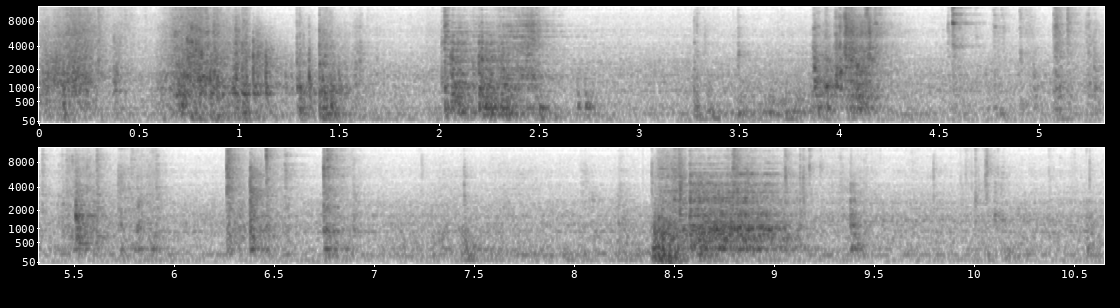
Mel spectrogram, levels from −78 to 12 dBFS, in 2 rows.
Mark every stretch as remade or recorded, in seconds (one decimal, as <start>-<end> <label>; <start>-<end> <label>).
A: 0.0-3.8 recorded; 3.8-4.5 remade; 4.5-10.7 recorded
